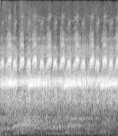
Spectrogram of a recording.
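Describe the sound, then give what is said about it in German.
A loud, continuous chorus of small toads, their rapid pulsing trills overlapping into one steady, ringing drone, with no voices present. “Also die wenigsten wissen, dass so eine kleine Kröte ja äh, so ein Spektakel machen kann.”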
